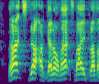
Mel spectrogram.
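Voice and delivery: shrill, high, full-volume shouting. Recalling a first theatre memory, quoting the speaker's sister, retelling a shouted reply. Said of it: "my sister shouted back".

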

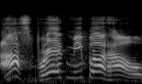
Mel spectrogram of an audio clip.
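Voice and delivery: slow, high-pitched, put-on Southern drawl. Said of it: "you can say that so South".

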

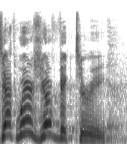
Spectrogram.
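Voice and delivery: scornful, sarcastic, jeering tone. Quoting the verse to death as a taunt: sarcastic, making fun of death. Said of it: "That's like sarcastic making fun of death".

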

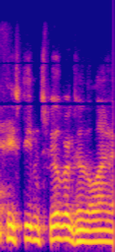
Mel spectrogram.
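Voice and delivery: ordinary delivery

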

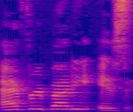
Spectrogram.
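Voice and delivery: ordinary delivery, nothing marked

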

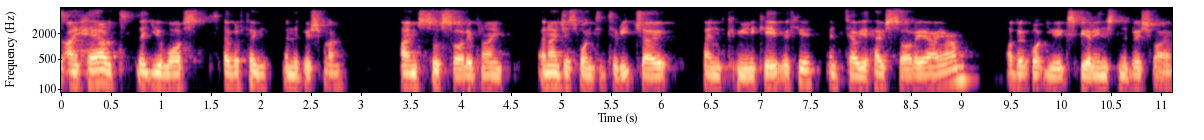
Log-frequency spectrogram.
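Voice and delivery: normal talking voice

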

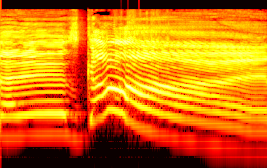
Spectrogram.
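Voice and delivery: very loud, very high, cracking yell. Commentating a ballgame as a home run goes out, voice cracking. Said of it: "Voice crack".

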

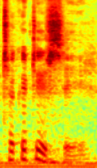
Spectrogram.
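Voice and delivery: failed put-on British accent. Asked to say something in British, trying a bad fake British accent. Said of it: "Sounded pretty racist to Indians".

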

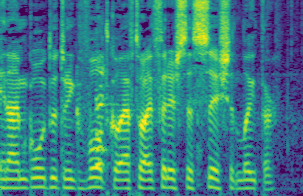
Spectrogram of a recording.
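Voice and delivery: good Russian accent with a put-on timbre.

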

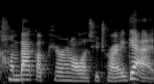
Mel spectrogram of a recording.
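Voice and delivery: ordinary talk

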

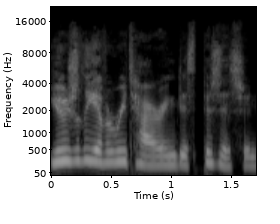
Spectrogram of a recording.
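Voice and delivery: ordinary delivery

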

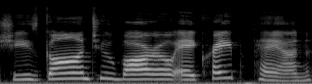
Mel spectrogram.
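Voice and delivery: loud, very slow, spelled-out delivery. Simmering repeats the words to the knight in a louder voice. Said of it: "Simmering repeated in a louder voice".

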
